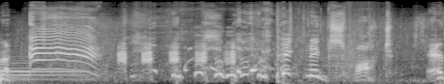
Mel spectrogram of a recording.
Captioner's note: laughter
